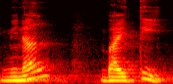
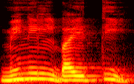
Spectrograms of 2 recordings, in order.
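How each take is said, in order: First: The linking vowel after min is a. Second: The linking vowel after min is i. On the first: The speaker calls it right. "নুনে ফাতা হবে" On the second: The speaker calls it wrong. "এখানে যদি কাসরা দেওয়া হতো কী হইতো?"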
